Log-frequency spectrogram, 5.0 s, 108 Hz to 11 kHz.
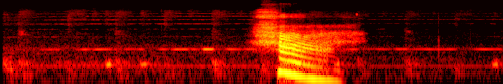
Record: {"exhalation_length": "5.0 s", "exhalation_amplitude": 30587, "exhalation_signal_mean_std_ratio": 0.32, "survey_phase": "beta (2021-08-13 to 2022-03-07)", "age": "65+", "gender": "Female", "wearing_mask": "No", "symptom_other": true, "smoker_status": "Ex-smoker", "respiratory_condition_asthma": false, "respiratory_condition_other": false, "recruitment_source": "REACT", "submission_delay": "6 days", "covid_test_result": "Negative", "covid_test_method": "RT-qPCR"}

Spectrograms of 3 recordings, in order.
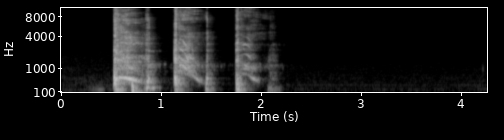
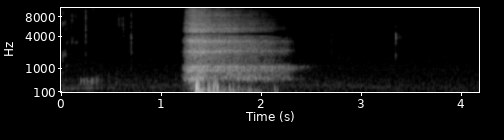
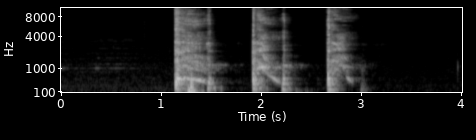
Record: {"cough_length": "4.3 s", "cough_amplitude": 32767, "cough_signal_mean_std_ratio": 0.32, "exhalation_length": "4.2 s", "exhalation_amplitude": 28517, "exhalation_signal_mean_std_ratio": 0.28, "three_cough_length": "4.0 s", "three_cough_amplitude": 32386, "three_cough_signal_mean_std_ratio": 0.33, "survey_phase": "alpha (2021-03-01 to 2021-08-12)", "age": "18-44", "gender": "Male", "wearing_mask": "No", "symptom_none": true, "smoker_status": "Ex-smoker", "respiratory_condition_asthma": false, "respiratory_condition_other": false, "recruitment_source": "REACT", "submission_delay": "4 days", "covid_test_result": "Negative", "covid_test_method": "RT-qPCR"}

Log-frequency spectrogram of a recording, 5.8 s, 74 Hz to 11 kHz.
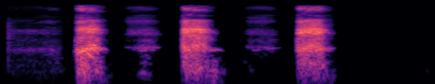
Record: {"exhalation_length": "5.8 s", "exhalation_amplitude": 22993, "exhalation_signal_mean_std_ratio": 0.37, "survey_phase": "beta (2021-08-13 to 2022-03-07)", "age": "18-44", "gender": "Female", "wearing_mask": "No", "symptom_cough_any": true, "symptom_new_continuous_cough": true, "symptom_runny_or_blocked_nose": true, "symptom_sore_throat": true, "symptom_abdominal_pain": true, "symptom_diarrhoea": true, "symptom_fatigue": true, "symptom_headache": true, "symptom_change_to_sense_of_smell_or_taste": true, "symptom_loss_of_taste": true, "symptom_onset": "2 days", "smoker_status": "Current smoker (11 or more cigarettes per day)", "respiratory_condition_asthma": false, "respiratory_condition_other": false, "recruitment_source": "Test and Trace", "submission_delay": "1 day", "covid_test_result": "Positive", "covid_test_method": "RT-qPCR", "covid_ct_value": 20.6, "covid_ct_gene": "ORF1ab gene", "covid_ct_mean": 21.2, "covid_viral_load": "110000 copies/ml", "covid_viral_load_category": "Low viral load (10K-1M copies/ml)"}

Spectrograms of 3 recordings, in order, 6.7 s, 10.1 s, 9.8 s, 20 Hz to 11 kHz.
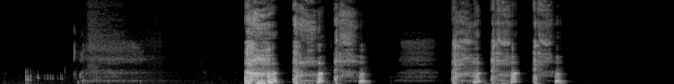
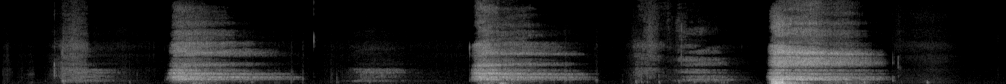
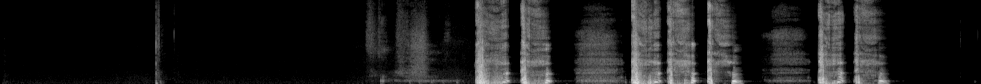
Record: {"three_cough_length": "6.7 s", "three_cough_amplitude": 30939, "three_cough_signal_mean_std_ratio": 0.32, "exhalation_length": "10.1 s", "exhalation_amplitude": 23933, "exhalation_signal_mean_std_ratio": 0.37, "cough_length": "9.8 s", "cough_amplitude": 32768, "cough_signal_mean_std_ratio": 0.28, "survey_phase": "beta (2021-08-13 to 2022-03-07)", "age": "45-64", "gender": "Female", "wearing_mask": "No", "symptom_none": true, "smoker_status": "Ex-smoker", "respiratory_condition_asthma": true, "respiratory_condition_other": false, "recruitment_source": "REACT", "submission_delay": "2 days", "covid_test_result": "Negative", "covid_test_method": "RT-qPCR"}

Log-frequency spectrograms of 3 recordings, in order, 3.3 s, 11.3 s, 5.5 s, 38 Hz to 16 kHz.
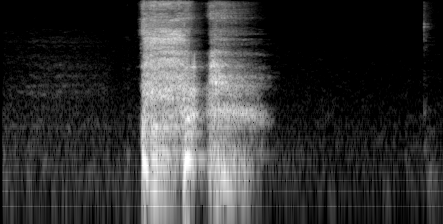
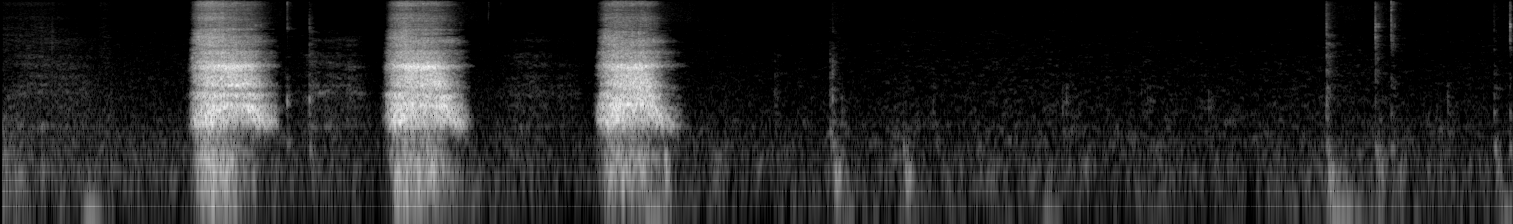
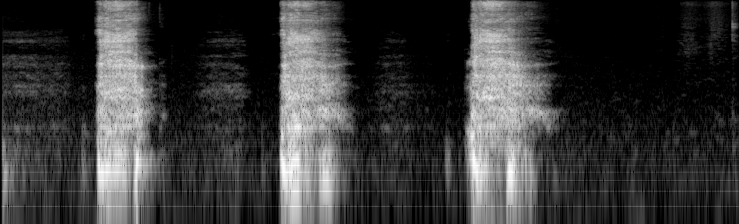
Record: {"cough_length": "3.3 s", "cough_amplitude": 32768, "cough_signal_mean_std_ratio": 0.38, "exhalation_length": "11.3 s", "exhalation_amplitude": 31150, "exhalation_signal_mean_std_ratio": 0.3, "three_cough_length": "5.5 s", "three_cough_amplitude": 32768, "three_cough_signal_mean_std_ratio": 0.39, "survey_phase": "beta (2021-08-13 to 2022-03-07)", "age": "45-64", "gender": "Male", "wearing_mask": "No", "symptom_none": true, "smoker_status": "Never smoked", "respiratory_condition_asthma": false, "respiratory_condition_other": false, "recruitment_source": "REACT", "submission_delay": "1 day", "covid_test_result": "Negative", "covid_test_method": "RT-qPCR"}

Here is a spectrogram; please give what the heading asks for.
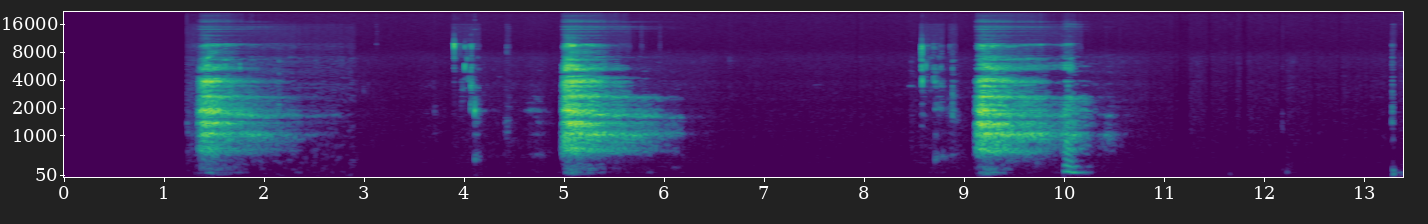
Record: {"exhalation_length": "13.4 s", "exhalation_amplitude": 25558, "exhalation_signal_mean_std_ratio": 0.3, "survey_phase": "beta (2021-08-13 to 2022-03-07)", "age": "65+", "gender": "Male", "wearing_mask": "No", "symptom_runny_or_blocked_nose": true, "symptom_headache": true, "symptom_onset": "9 days", "smoker_status": "Never smoked", "respiratory_condition_asthma": false, "respiratory_condition_other": false, "recruitment_source": "REACT", "submission_delay": "2 days", "covid_test_result": "Negative", "covid_test_method": "RT-qPCR"}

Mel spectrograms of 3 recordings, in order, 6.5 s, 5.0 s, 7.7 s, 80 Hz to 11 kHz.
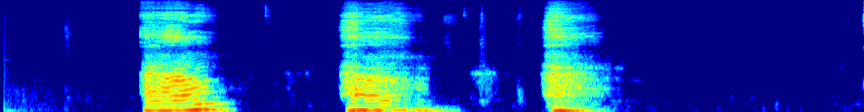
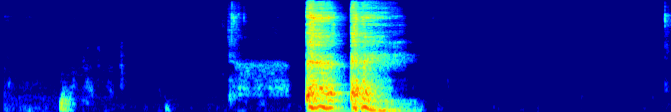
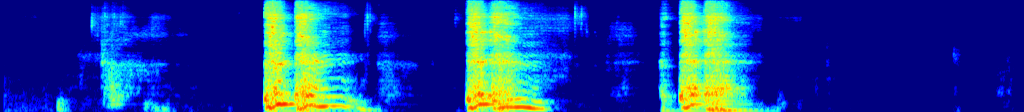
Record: {"exhalation_length": "6.5 s", "exhalation_amplitude": 28061, "exhalation_signal_mean_std_ratio": 0.4, "cough_length": "5.0 s", "cough_amplitude": 32768, "cough_signal_mean_std_ratio": 0.26, "three_cough_length": "7.7 s", "three_cough_amplitude": 32768, "three_cough_signal_mean_std_ratio": 0.39, "survey_phase": "beta (2021-08-13 to 2022-03-07)", "age": "65+", "gender": "Male", "wearing_mask": "No", "symptom_none": true, "smoker_status": "Never smoked", "respiratory_condition_asthma": false, "respiratory_condition_other": false, "recruitment_source": "REACT", "submission_delay": "1 day", "covid_test_result": "Negative", "covid_test_method": "RT-qPCR"}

